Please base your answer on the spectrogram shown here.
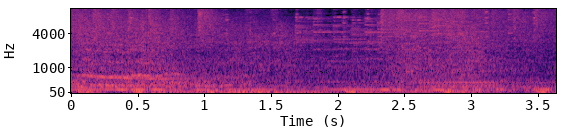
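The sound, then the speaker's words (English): A car engine roars as the accelerator is floored, a loud, sustained mid-pitched drone that holds steady for the whole stretch. “floors the accelerator”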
